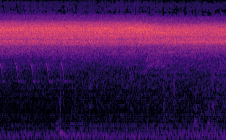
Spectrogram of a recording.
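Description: Insects droning steadily at a high pitch over a low rumble, with a few faint short chirps.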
